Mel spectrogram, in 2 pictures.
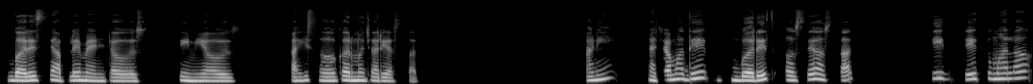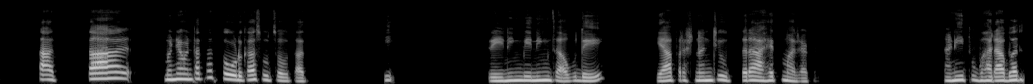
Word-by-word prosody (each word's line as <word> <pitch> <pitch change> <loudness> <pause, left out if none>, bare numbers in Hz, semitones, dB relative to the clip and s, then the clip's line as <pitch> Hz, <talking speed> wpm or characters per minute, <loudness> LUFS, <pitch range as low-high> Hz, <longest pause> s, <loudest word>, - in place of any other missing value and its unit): बरेचसे 190 +3 +3
आपले 185 +1 0
mentors, 160 -2 +1
seniors, 165 -3 -1 0.6
काही 175 +2 0
सहकर्मचारी 180 -1 +2
असतात 155 - -9 1.7
आणि 205 +5 +2 0.4
ह्याच्यामध्ये 235 - +1 0.4
बरेच 190 +5 +4
असे 200 +4 -1
असतात 220 -3 -2 0.8
की 280 0 -2 0.2
ते 235 - +1
तुम्हाला 260 +3 -1 0.5
तात्काळ 260 +5 +3 0.4
म्हणजे 225 +2 +3
म्हणतात 245 +2 +1
ना 320 - -3
तोडगा 215 -2 +3
सुचवतात. 175 -8 -4 0.8
की - - -5 1.0
ट्रेनिंग-बिनिंग 185 +3 +3
जाऊ 160 0 -2
दे 170 +3 0 0.6
या 170 +2 +2
प्रश्नांची 185 +2 0
उत्तरं 185 +1 -1
आहेत 180 0 +2
माझ्याकडे. 145 -6 -4 1.3
आणि 185 +3 +3
तू 200 - -4
भराभर, 180 +2 +3
185 Hz, 95 wpm, -21 LUFS, 175-220 Hz, 1.7 s, बरेच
